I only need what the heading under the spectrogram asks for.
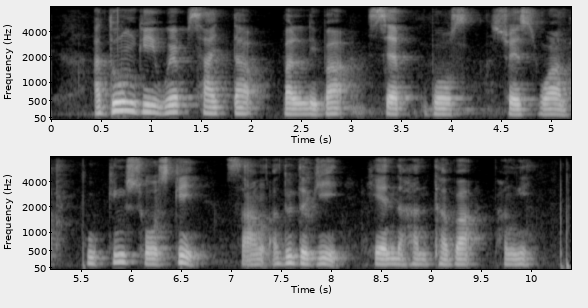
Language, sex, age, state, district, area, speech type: Manipuri, female, 45-60, Manipur, Bishnupur, urban, read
